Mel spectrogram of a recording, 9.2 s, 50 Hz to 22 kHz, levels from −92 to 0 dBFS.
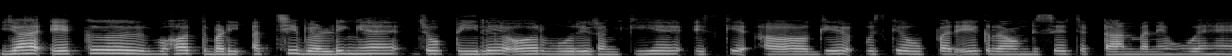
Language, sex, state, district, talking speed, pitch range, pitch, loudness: Hindi, female, Uttar Pradesh, Jyotiba Phule Nagar, 160 wpm, 190-215 Hz, 200 Hz, -31 LUFS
